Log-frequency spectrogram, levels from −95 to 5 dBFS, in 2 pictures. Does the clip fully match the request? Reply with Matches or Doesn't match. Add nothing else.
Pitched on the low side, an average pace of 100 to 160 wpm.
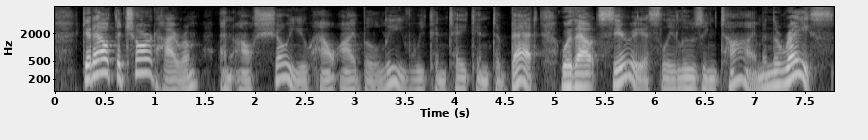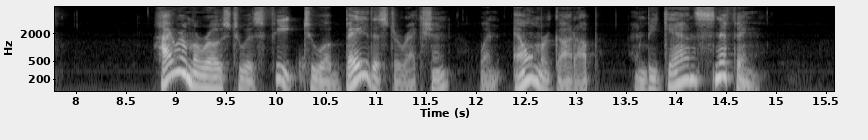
Matches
